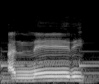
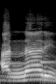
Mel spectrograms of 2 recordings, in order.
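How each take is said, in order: First: The long vowel is tilted toward e. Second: The long vowel is a plain open a.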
